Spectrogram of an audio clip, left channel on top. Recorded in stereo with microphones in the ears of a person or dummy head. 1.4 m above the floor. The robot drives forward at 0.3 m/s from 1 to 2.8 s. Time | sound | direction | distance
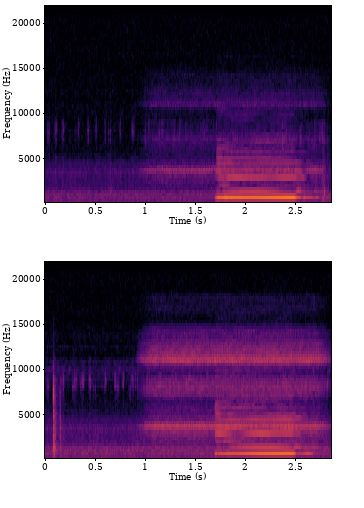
1.7 | an alarm | 70° right (ahead or behind) | 8 m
